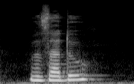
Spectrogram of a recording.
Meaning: behind (at the back part; in the rear)
- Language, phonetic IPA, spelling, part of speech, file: Czech, [ˈvzadu], vzadu, adverb, Cs-vzadu.ogg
